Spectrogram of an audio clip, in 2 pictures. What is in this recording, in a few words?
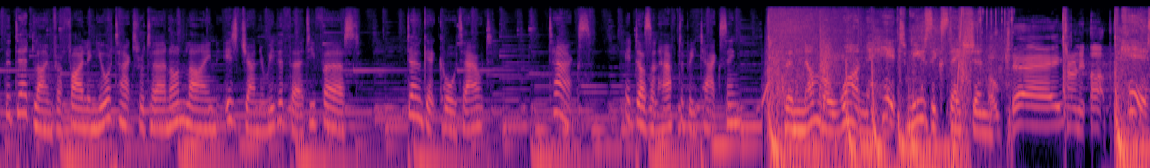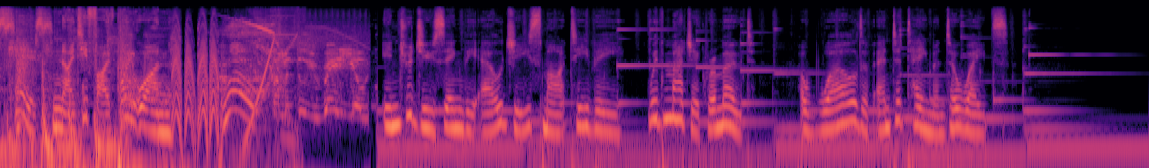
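British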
